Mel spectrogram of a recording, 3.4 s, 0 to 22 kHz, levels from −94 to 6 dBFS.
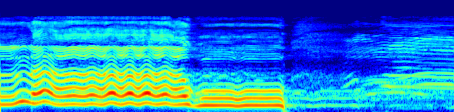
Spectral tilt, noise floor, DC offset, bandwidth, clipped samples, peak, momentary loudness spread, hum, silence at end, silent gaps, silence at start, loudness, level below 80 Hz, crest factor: -4.5 dB/octave; -46 dBFS; under 0.1%; 11.5 kHz; under 0.1%; 0 dBFS; 7 LU; none; 0 s; none; 0 s; -14 LUFS; -62 dBFS; 16 dB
